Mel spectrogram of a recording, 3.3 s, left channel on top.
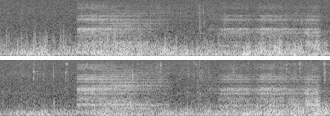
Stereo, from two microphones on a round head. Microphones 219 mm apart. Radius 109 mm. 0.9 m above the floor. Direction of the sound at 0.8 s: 45° right (ahead or behind).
